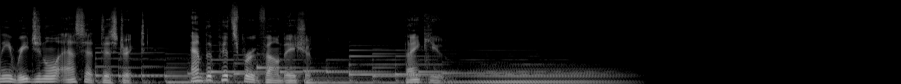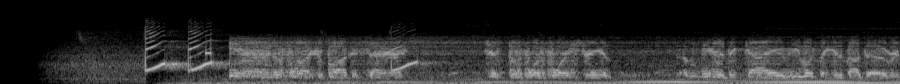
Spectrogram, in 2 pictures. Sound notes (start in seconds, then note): 9.4 police sirens beep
